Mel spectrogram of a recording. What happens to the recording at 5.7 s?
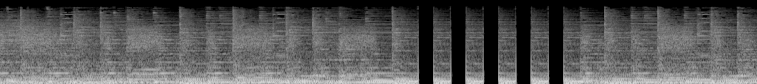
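A stutter with silent gaps runs from 4.18 to 5.81 s, so 5.7 s falls inside it. The same 169 ms burst repeats five times, each followed by about 157 ms of dead silence, likely a stalled stream replaying its last fragment while the intended audio is lost.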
